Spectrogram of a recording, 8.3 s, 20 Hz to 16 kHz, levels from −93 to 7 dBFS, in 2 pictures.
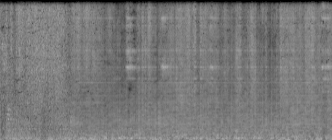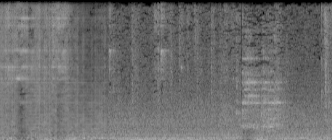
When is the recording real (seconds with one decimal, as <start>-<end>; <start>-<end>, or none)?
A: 0.0-0.9; 5.5-8.3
